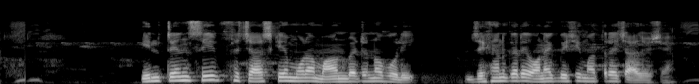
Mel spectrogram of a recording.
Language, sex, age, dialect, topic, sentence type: Bengali, male, 18-24, Rajbangshi, agriculture, statement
